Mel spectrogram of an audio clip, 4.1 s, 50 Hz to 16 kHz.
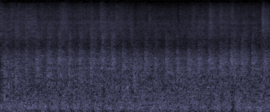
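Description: A passenger train hauled by Sierra Railway No. 28, a Baldwin steam locomotive, running steadily along the track, heard from a coach window as an even rumble and rattle of wheels on rails.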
